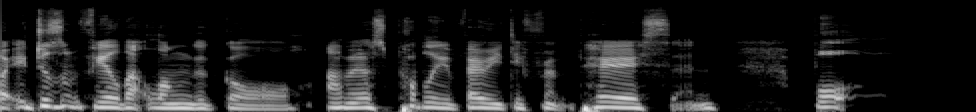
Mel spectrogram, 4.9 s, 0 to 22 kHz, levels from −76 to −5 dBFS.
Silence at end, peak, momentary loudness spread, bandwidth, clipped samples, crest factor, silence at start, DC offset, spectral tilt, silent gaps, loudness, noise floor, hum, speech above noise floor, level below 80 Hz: 0.65 s; -6 dBFS; 12 LU; 16 kHz; under 0.1%; 18 dB; 0 s; under 0.1%; -5.5 dB/octave; none; -25 LUFS; -71 dBFS; none; 47 dB; -40 dBFS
